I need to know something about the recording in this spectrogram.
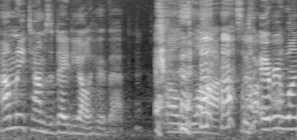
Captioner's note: laughs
